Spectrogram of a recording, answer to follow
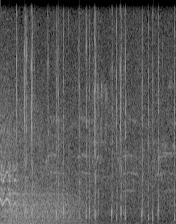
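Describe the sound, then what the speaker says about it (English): A horse in the LEGO City Undercover video game neighs loudly, then trots with quick, regular clip-clop hoofbeats close by. "look! Horses! Do we get to use them?"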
